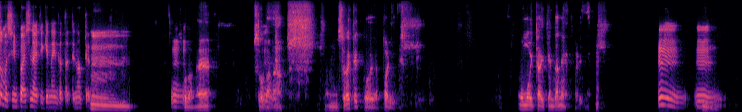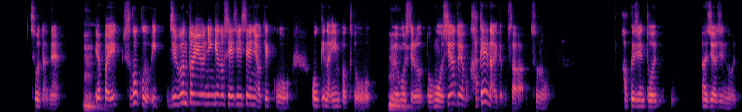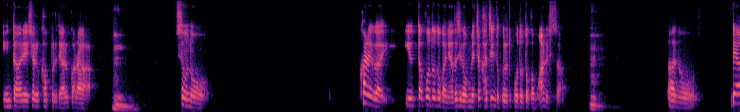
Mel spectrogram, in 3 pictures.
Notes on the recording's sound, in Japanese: 本収録はビデオ会議サービス「Zoom」を使用し。一部聞き取りづらい箇所があります。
